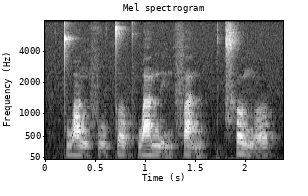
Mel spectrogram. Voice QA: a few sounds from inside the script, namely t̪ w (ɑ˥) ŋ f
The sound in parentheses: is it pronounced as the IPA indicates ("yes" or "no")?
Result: no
